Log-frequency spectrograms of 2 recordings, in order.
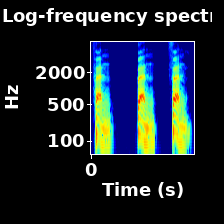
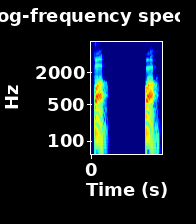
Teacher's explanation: উপরের দাঁত, নিচের ঠোঁট, উপরের সারির দাঁত, নিচের ঠোঁট, এই দুটোকে টাচ করে তারপর ফ উচ্চারণ করতে হয়।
